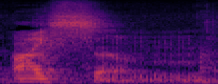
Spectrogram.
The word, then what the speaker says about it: Isham: Maxine says Bruce Green pronounces it Isham. Isham. You. Well, I would say that was a definitive source.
